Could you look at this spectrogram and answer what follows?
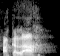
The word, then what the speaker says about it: Alcala: It looks, the accent is on the last A. So is it Alcala? – Like it's like Bobby Bacala on The Sopranos. Like Alcala.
